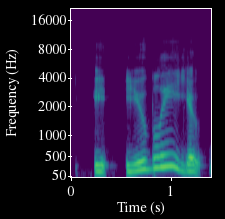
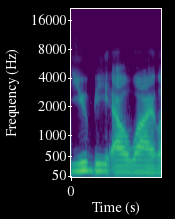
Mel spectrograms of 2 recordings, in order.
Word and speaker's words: Ubly: I feel like anybody not from there tries to pronounce it, they're like, Ubley, it's Ubly, like ugly with a B.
